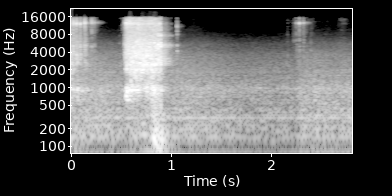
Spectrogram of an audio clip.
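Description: A ratchet tightens a wheel bolt on a 2014 Kawasaki Z1000 motorcycle: one loud, close burst of rapid clicking lasting under half a second, then near quiet with a faint click later.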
